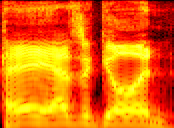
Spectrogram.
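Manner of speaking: overly gruff, gravelly voice pushed hard, kept high. Taking turns trying impressions of Dwayne Johnson, too-rough Dwayne Johnson impression. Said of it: "that's too rough".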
